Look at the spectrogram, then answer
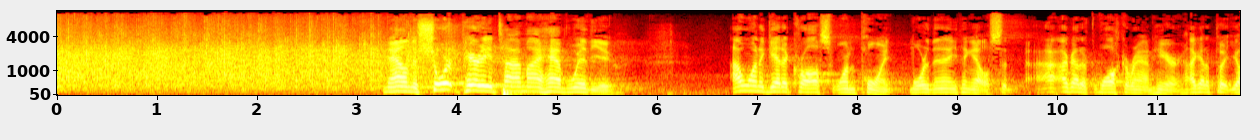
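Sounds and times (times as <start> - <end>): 
audience applause at a gathering of mayors: 0.0 - 4.9
speech: 3.3 - 5.7, 6.8 - 11.8.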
